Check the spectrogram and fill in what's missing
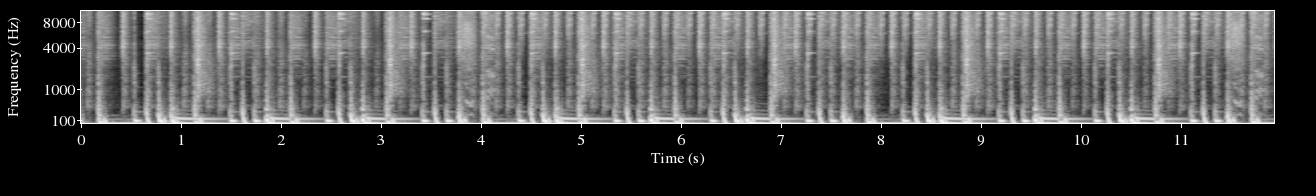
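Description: Loud electronic dance music with a steady thumping bass beat and no animal voice.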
